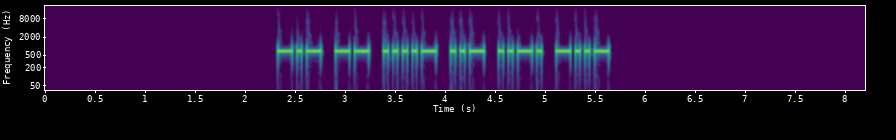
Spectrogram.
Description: Morse code, heard as a keyed tone, about 25 wpm, 700 Hz. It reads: KM4UFX
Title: USA Call Signs - 6 Characters - Repeated 2x - 25wpm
